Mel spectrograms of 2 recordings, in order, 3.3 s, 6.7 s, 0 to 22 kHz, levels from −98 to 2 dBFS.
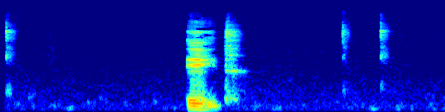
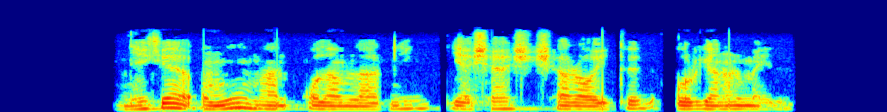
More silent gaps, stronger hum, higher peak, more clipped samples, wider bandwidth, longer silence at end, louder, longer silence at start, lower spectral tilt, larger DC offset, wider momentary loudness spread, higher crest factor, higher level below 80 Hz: second, none vs 4.98-5.06 s; neither; second, -12 dBFS vs -2 dBFS; neither; first, 12 kHz vs 7.6 kHz; second, 0.45 s vs 0.7 s; second, -29 LUFS vs -18 LUFS; second, 0.05 s vs 0.9 s; second, -3.5 dB/octave vs -5.5 dB/octave; neither; first, 23 LU vs 9 LU; first, 24 dB vs 18 dB; second, -82 dBFS vs -54 dBFS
